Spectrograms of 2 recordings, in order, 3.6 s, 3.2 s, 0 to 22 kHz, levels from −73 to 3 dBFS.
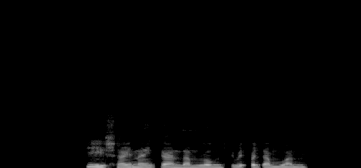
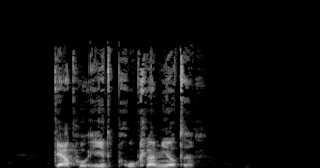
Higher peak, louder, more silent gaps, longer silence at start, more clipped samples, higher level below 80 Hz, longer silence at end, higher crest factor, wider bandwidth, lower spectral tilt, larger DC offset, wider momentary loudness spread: second, -14 dBFS vs -2 dBFS; second, -30 LUFS vs -20 LUFS; first, 1.56-1.60 s, 2.26-2.31 s vs none; first, 0.85 s vs 0.55 s; neither; first, -58 dBFS vs -70 dBFS; second, 0.55 s vs 1.25 s; second, 16 dB vs 22 dB; second, 6.6 kHz vs 16.5 kHz; first, -9 dB/octave vs -0.5 dB/octave; neither; about the same, 7 LU vs 7 LU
